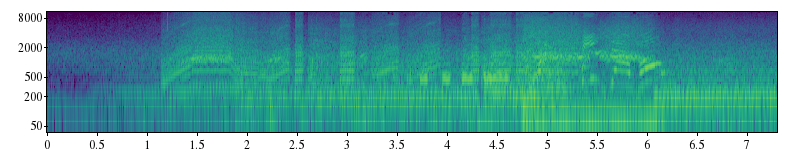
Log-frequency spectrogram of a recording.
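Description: A motorbike engine revs and roars.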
